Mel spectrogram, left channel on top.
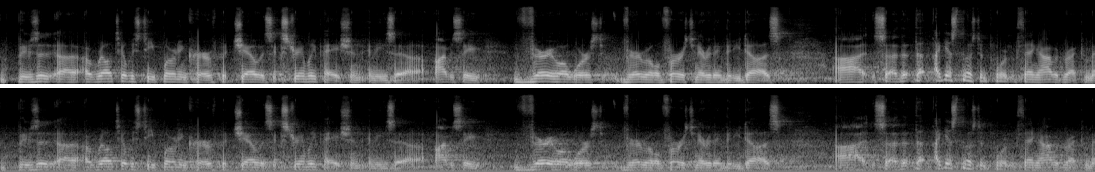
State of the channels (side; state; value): right; noise; hum, 14 dB below the sound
